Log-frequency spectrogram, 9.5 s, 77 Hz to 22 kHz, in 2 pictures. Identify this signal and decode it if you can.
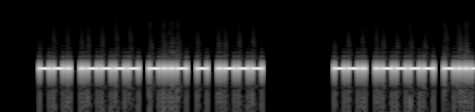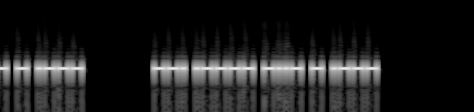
Morse code, heard as a keyed tone, about 34 wpm, 700 Hz. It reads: G1XTJ G1XTJ G1XTJ
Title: DXCC-100 Call Signs - 5 Characters - Repeated 3x - 35wpm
